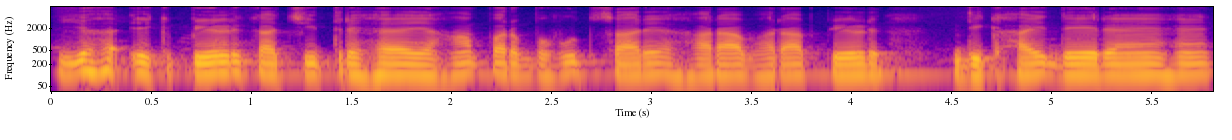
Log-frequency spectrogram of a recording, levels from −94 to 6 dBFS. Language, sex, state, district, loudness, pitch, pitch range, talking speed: Hindi, male, Jharkhand, Deoghar, -16 LUFS, 105 Hz, 100-110 Hz, 175 wpm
